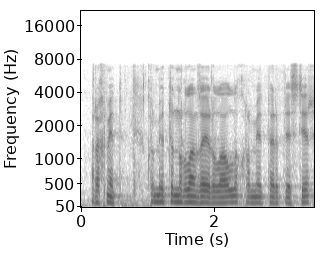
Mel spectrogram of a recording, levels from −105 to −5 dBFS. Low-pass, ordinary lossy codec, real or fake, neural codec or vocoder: 7.2 kHz; none; real; none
